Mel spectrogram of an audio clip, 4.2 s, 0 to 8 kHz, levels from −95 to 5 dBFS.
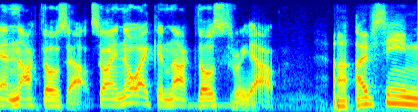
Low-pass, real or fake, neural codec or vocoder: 7.2 kHz; real; none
